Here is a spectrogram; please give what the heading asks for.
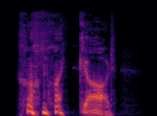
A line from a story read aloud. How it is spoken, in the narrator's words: Mia laughed with relief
